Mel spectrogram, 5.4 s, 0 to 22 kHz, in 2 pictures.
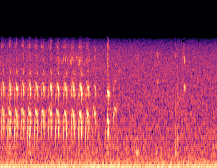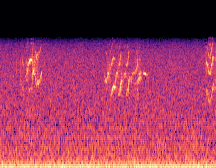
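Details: Nestling Western barn owls sheltering beneath the mother at a monitored nest in the Ebro Delta, Spain, 2023: quick repeated harmonic chirps for just over a second, then a few scattered high squeaks over constant background hum.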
